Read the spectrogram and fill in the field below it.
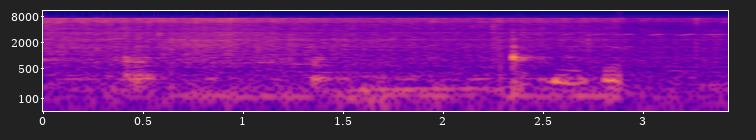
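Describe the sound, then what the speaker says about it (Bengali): Chopped onions frying in oil left from frying fish: a constant close sizzle with soft scraping and stirring knocks from a utensil in the pan. "এই মাছ ভাজার তেলেই দিয়ে দিয়েছি কেটে রাখা পেঁয়াজ।"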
